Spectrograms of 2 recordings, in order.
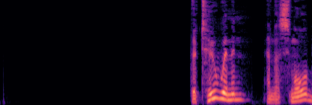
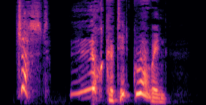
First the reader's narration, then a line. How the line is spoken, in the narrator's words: Aunt Spiker cried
